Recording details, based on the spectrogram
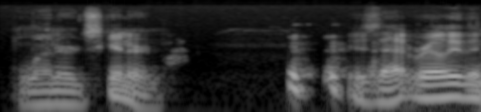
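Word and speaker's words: Lynyrd Skynyrd: And then Mark, different Mark says, "Leonard Skinnard second helping, not Leonard Skannard."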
